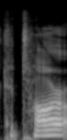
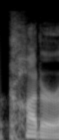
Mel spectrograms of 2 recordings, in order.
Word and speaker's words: Qatar: Any of my Canadian um viewers and friends, man, they Canada just obliterated um and it's either pronounced Qatar or Qatar. I've heard it announced both pronounced both ways.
